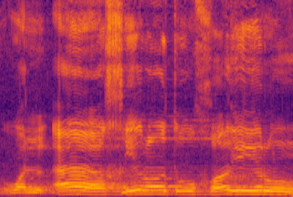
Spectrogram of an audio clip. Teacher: خا کی آواز حلق سے ادا کریں گے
